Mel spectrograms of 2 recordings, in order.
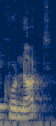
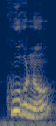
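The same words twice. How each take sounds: First: The final T is sounded. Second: The final T is silent. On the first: The speaker calls it wrong. "please don't say Cournot" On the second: The speaker calls it right. "which is the correct way to say it"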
